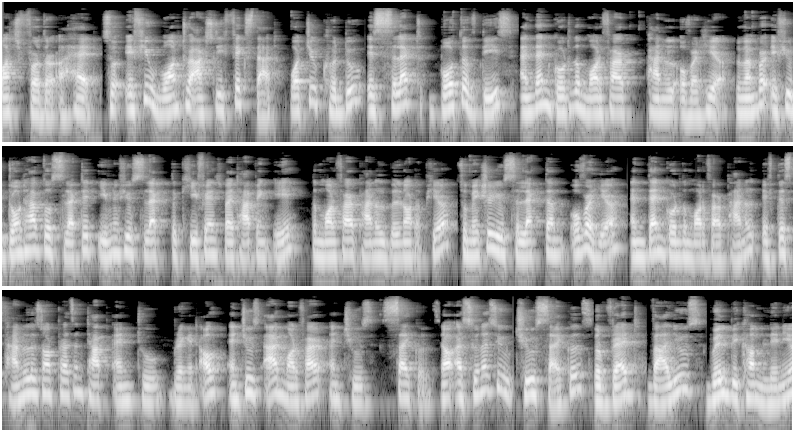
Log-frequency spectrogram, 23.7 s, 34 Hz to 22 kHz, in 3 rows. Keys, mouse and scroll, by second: 0.1-0.8 middle drag, 0.9-3.0 drag, 3.6 click, 4.5 shift+click, 6.3 click, 7.6 click, 8.6-9.4 drag, 10.3 s, 10.3 a, 12.5 click, 13.2 shift+click, 14.9 click, 16.8 n, 16.9 n, 18.2-19.8 drag, 20.7-21.3 scroll up 4, 22.2 click.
